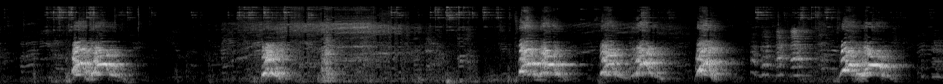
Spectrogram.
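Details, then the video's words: A Carolina Dog / Basenji mix named Bowser barks at Mario on screen during a family gaming session around Christmas, giving sharp harsh barks in uneven bursts, several close together near the end, with faint game sounds and hiss behind. "Bowser the Dog Chasing Mario!"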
